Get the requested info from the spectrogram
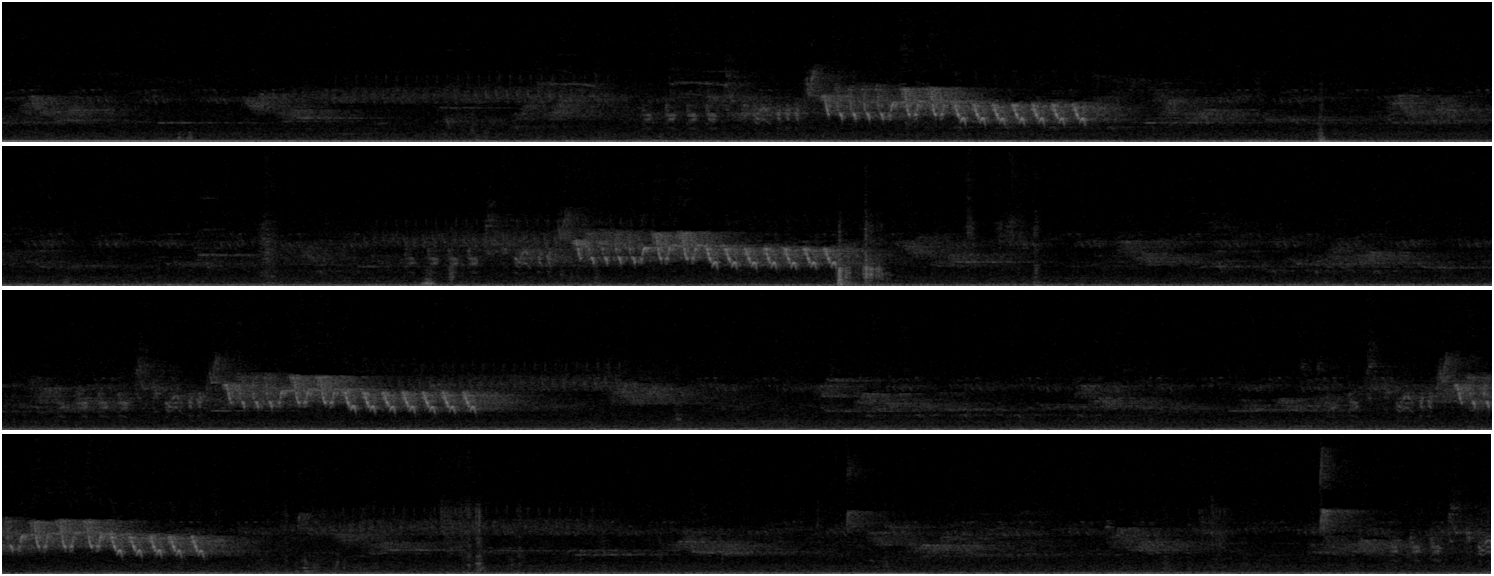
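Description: A songbird singing the same short, high, trilling phrase over and over, about every six seconds, over a low steady rumble of background noise.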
